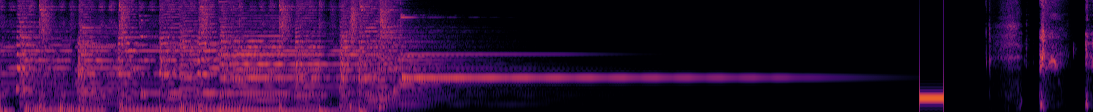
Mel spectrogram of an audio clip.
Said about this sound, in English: Sorry. Did not mean to cough into the mic.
